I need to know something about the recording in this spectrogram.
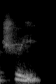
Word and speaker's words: three: calling out the numbers i don't want to hear number three there is no number called tree arbol numero arbol i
